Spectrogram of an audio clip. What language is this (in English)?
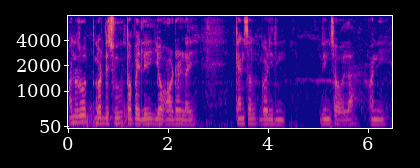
Nepali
